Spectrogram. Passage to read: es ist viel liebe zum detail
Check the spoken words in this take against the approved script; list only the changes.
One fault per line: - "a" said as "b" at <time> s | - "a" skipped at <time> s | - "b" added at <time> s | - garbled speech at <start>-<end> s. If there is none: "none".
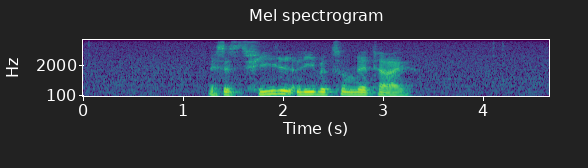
none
